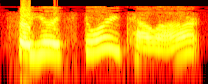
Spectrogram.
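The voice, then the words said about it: Put-on Boston accent. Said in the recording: “that was my Boston accent”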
